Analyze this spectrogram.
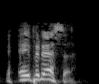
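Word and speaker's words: Epenesa: AJ, I can't ever say it right. How's say it again for me? – Right. Sound it out. – Epinesa. – Yeah, that's good. – Okay, AJ Epinesa.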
